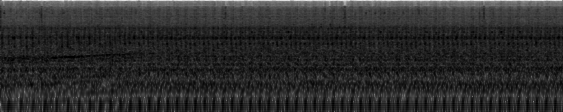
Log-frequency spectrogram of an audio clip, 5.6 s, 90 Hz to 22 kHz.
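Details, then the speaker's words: Bernina 475QE sewing machine doing free machine embroidery, stitching in circles; quick, even stitching rhythm about two beats a second, steady and unlabored; sewing beautifully. "It's sewing rather beautifully though, look at that."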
